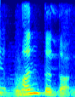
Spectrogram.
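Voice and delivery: अंततः pitched high and loud, n made clear; sounded n. Shown as a demonstration. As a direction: lean on the "an" of अंततः. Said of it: "इसमें किसकी sound आ रही है".

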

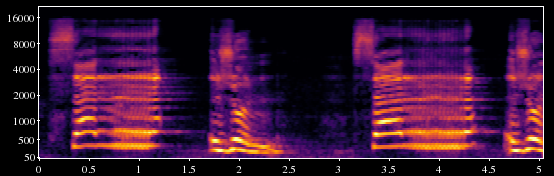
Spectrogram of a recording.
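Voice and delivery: سرج as a long high rolled sarrr, pause, jun; slow two-beat سرج with a trilled r; split into two syllables. Shown as a demonstration. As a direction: hold the r in سرج, then add jun separately. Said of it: "في جوج د المقاطع".

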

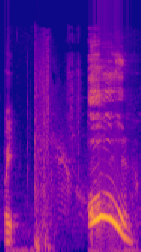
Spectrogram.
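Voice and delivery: high, loud drawn-out cry; shocked cry. Real, not acted. Streamer shocked by a shot, high shocked cry. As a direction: let out a real, piercing cry of surprise.

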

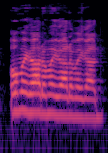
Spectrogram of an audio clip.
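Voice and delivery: loud, rushing string of exclamations; real disbelief. Real, not acted. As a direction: blurt it out loudly, aghast at the book. Exasperated at absurd detail so early.

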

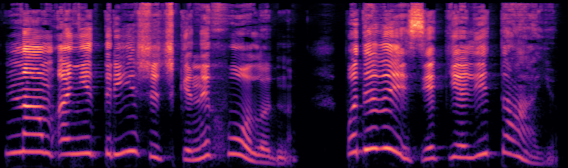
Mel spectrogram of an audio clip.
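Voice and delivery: high, bright snowflake voice; playful snowflake. Acted. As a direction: snowflake teasing the hedgehog. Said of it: "засміялася сніжинка".

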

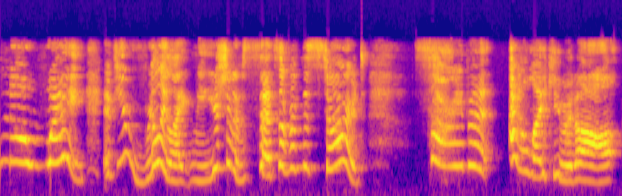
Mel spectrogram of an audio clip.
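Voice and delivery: a high, loud character read of the rejection; first read of rejection. Shown as a demonstration. Reading a girl's cold rejection, a loud first take. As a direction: deliver the harsh rejection line. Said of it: "let me read this again".

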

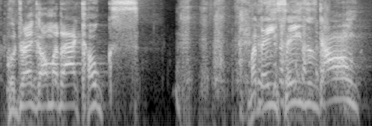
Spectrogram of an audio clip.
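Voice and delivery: high, indignant comic scolding; Dave Chappelle impression. Mother raging over cola and couch, high mock impression. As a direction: complain high and outraged for laughs. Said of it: "with the Dave Chappelle voice".

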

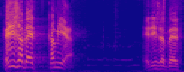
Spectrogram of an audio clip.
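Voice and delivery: loud, high call across the house. Acted. Husband calling the maid loudly from another room. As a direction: shout for the maid to come.

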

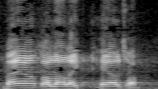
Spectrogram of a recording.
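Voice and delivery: plain reading voice

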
